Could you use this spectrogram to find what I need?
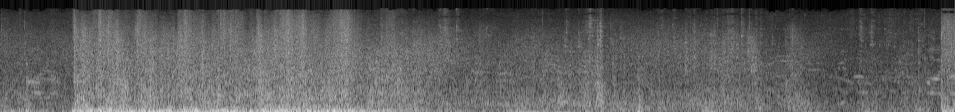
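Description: Waves rush against a ship's hull.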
